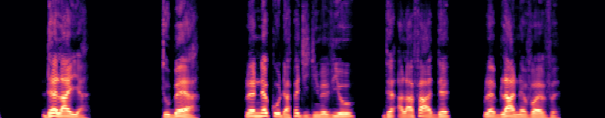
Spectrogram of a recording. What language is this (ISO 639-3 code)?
ewe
